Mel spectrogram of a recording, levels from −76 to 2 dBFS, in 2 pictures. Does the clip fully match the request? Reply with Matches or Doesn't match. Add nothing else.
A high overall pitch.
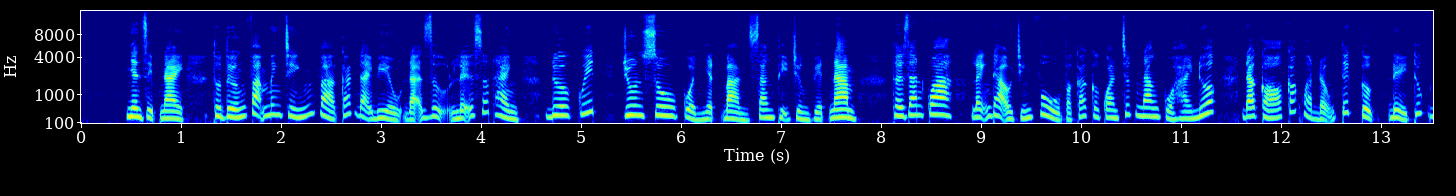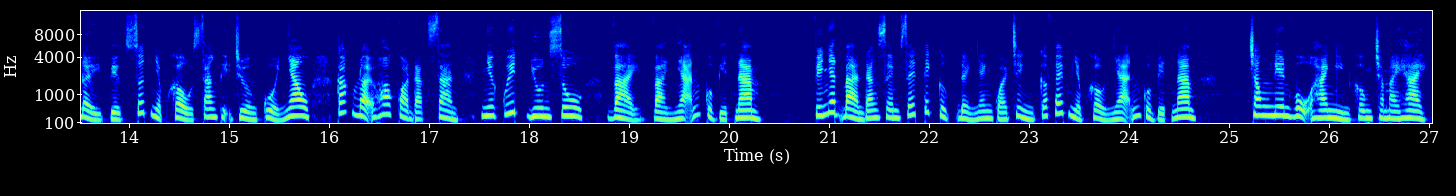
Matches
